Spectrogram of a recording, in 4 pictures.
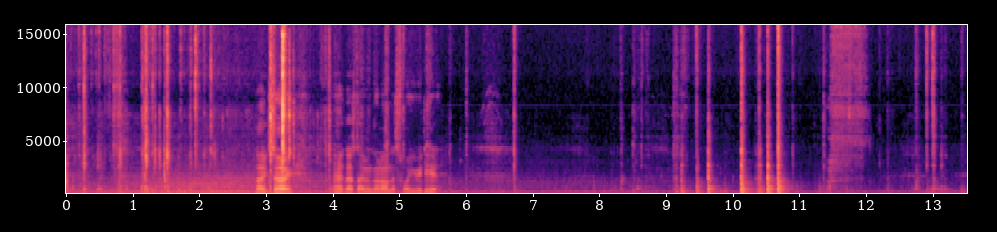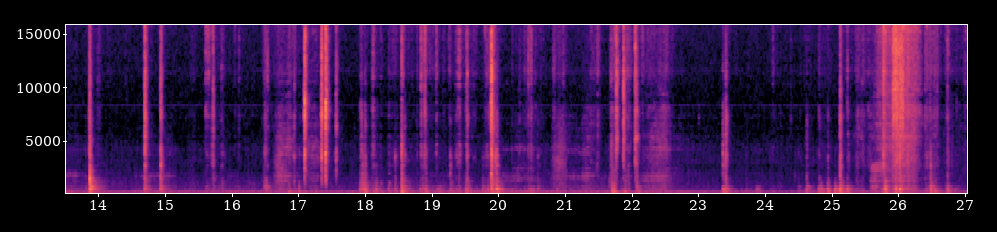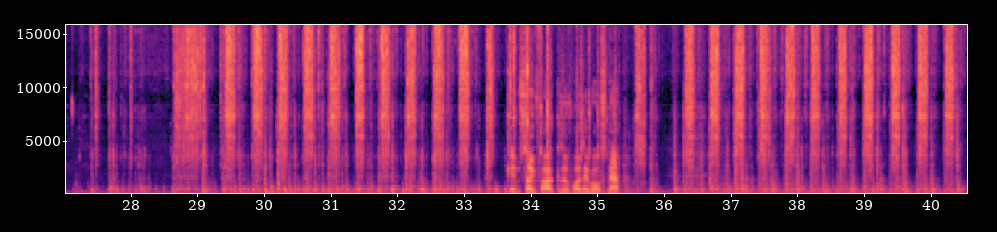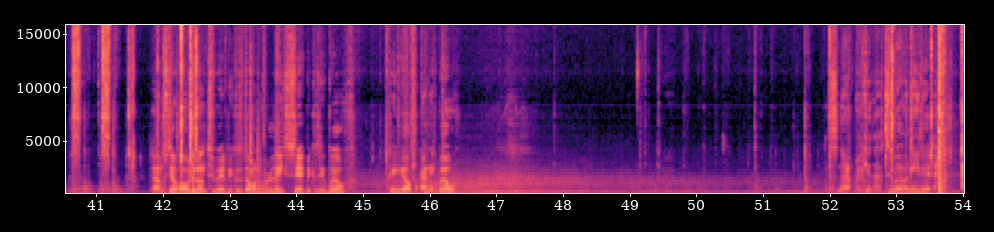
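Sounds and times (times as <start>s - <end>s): ratchet spanner clicking: 0.0s - 2.4s, 3.0s - 5.0s, 27.4s - 43.5s
tools and bolts clicking: 3.0s - 4.0s, 24.6s - 43.7s.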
